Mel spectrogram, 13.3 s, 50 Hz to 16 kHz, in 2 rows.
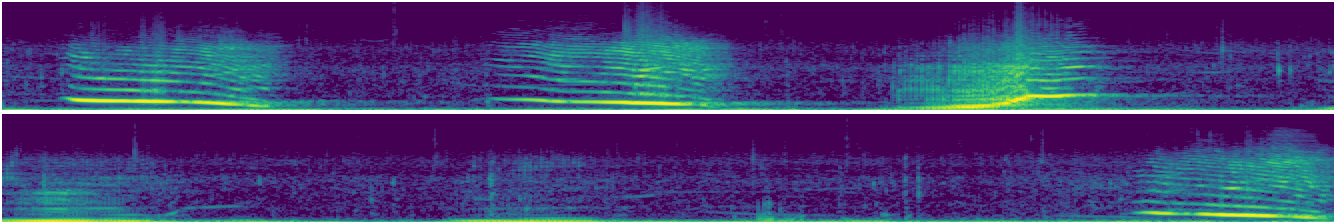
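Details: Humpback whales, a male and female pair near a moored boat at Silver Bank on a February morning, 2020: descending harmonic moans, a sharply rising whoop, and low grunting rumbles, repeating over several seconds.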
